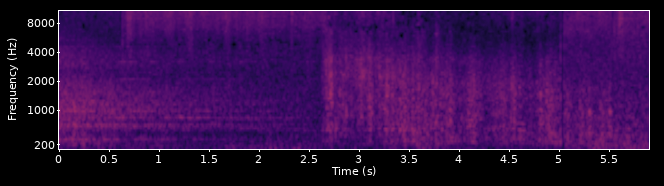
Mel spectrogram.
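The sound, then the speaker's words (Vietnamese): Thunder cracks and rumbles through a storm over steady heavy rain, a loud deep roar that swells about midway and stays strong to the end. “choàng tỉnh vì tiếng sét chói lòa”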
